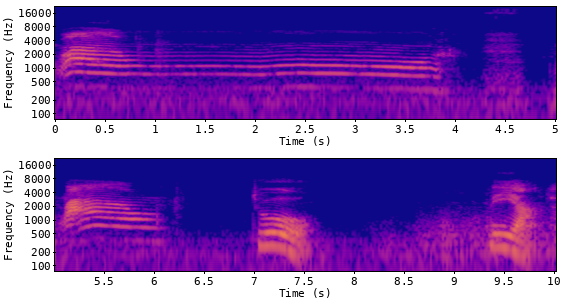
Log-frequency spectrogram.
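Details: Domestic cat indoors meowing to ask for more food after already finishing its wet food; a long drawn-out falling meow, then several shorter rising-falling meows, with a person talking back to it between calls.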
